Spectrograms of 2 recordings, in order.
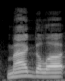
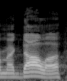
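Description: First: Magdala stressed on the first syllable. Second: Magdala stressed on the middle syllable; alternative pronunciation. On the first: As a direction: say Magdala as MAG-duh-luh. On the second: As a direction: say Magdala as mag-DAH-luh. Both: Shown as a demonstration. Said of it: "depending on how you pronounce it".

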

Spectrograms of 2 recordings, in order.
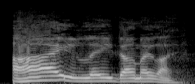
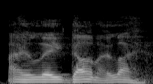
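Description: First: "I" leaned on, the rest of "I laid down my life" plain; stress on I. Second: Said in the usual way. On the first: Shown as a demonstration. Preacher repeats the verse, stressing "I". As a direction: put the weight on "I" at the start. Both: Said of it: "Listen to how, how often the word "I".

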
